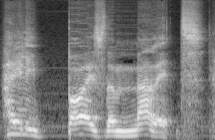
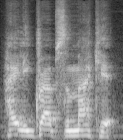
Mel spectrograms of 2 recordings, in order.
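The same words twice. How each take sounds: First: Said in the usual way. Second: "macket" with a k sound in place of the l; mispronounced mallet. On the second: Real, not acted. Comedian fumbles Haley grabbing the mallet, "macket" with a k. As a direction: slip into "macket" when meaning mallet. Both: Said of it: "I said it again".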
